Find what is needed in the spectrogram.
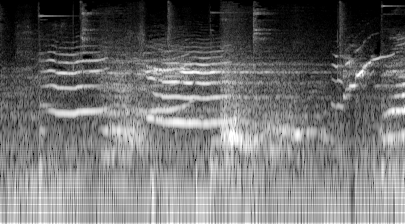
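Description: Whale calls played as a sound effect: long pitched calls that glide down in pitch, then a quick rising sweep near the end, over background music.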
